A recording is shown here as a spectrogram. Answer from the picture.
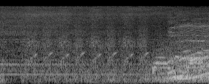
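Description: Cartoon sci-fi gadget sound effect from the Plunge-matic 3000: a steady electronic hum with a short chirp repeating about five times a second. About a second and a half in, a louder rising whoosh with warbling tones takes over.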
